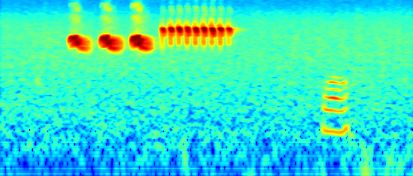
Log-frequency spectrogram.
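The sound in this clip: A bird calls in high notes: three short chirps, then a fast trill of about eight notes, then one lower, rougher note.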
